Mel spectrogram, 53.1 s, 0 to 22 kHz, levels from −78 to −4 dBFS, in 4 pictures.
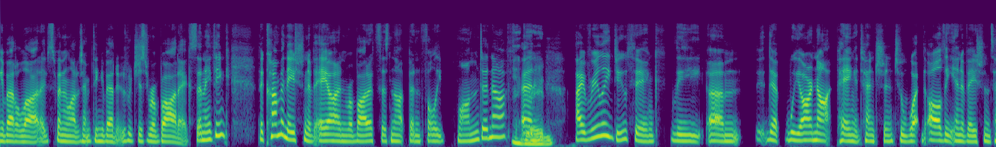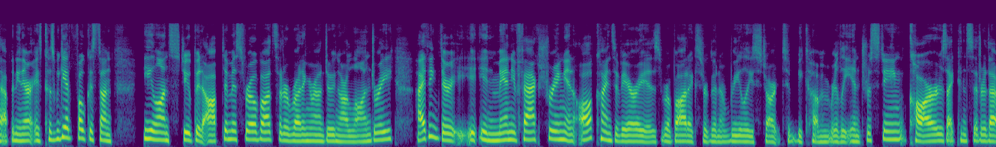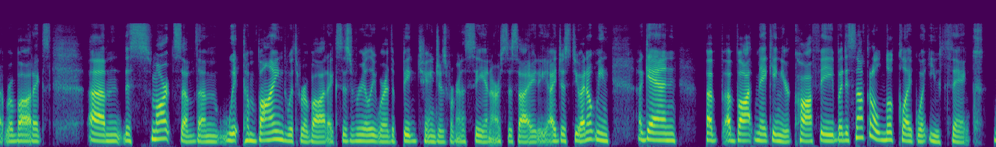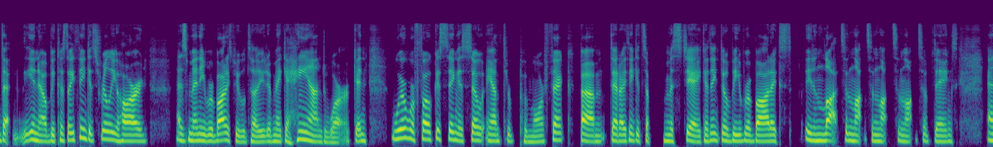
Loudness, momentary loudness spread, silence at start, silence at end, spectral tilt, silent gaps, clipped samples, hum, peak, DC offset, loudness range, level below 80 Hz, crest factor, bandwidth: -16 LUFS; 8 LU; 0 s; 0 s; -6 dB/octave; none; under 0.1%; none; 0 dBFS; under 0.1%; 2 LU; -58 dBFS; 16 dB; 12 kHz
